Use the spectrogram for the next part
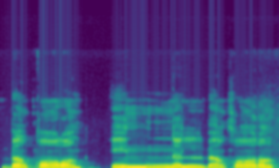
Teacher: ساتھ ملانا ہے، اور با کو نم سے ادا کریں گے، قوف کو موٹا ادا کرنا ہے، را کو موٹا ادا کریں گے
